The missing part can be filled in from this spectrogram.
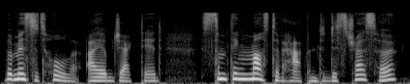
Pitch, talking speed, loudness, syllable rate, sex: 190 Hz, 175 wpm, -20 LUFS, 5.8 syllables/s, female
